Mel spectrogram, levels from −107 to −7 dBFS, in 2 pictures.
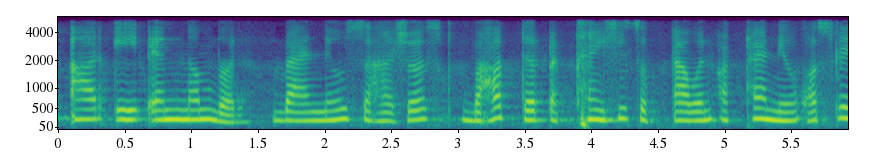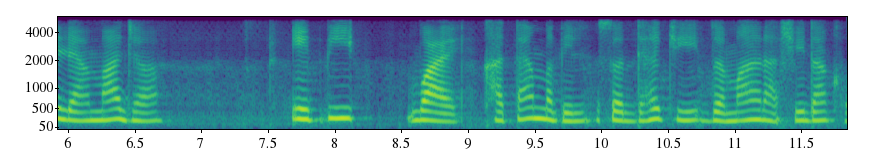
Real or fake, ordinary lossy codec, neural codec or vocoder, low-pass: fake; none; codec, 16 kHz, 1 kbps, FunCodec, trained on Chinese and English, 50 frames a second; 5.4 kHz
